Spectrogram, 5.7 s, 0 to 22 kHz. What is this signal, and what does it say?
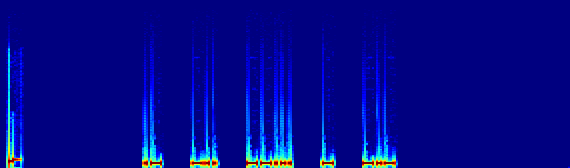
Morse code, heard as a keyed tone, about 34 wpm, spaced as for 20 wpm, 700 Hz. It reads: AD7TK
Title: USA Call Signs - 5 Characters - 3x Character Spacing - 35wpm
